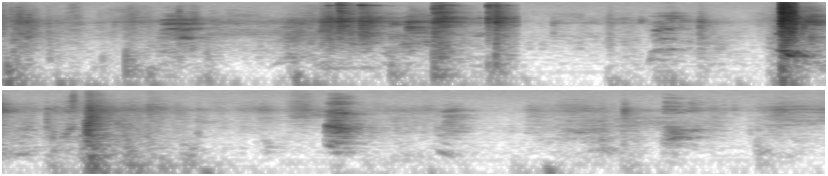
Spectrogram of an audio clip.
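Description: Staged fistfight scuffle: irregular sudden thumps and bumps of blows and bodies, with short grunts, the loudest thump about four seconds in.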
